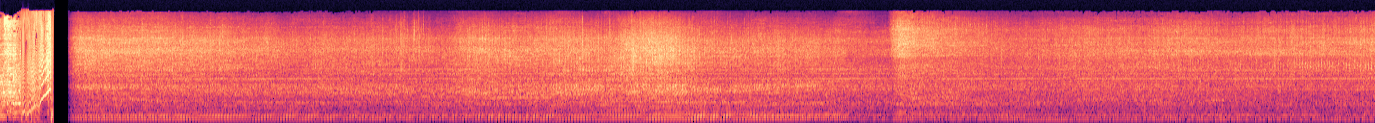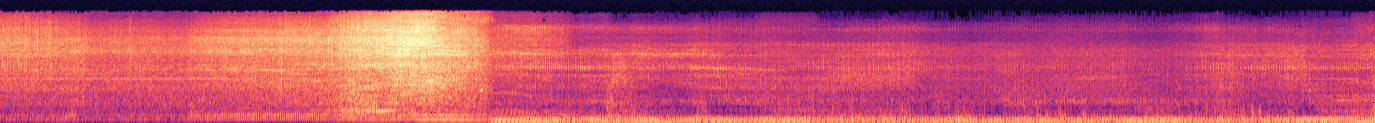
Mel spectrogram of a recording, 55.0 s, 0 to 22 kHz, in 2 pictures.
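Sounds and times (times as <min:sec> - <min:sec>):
motorcycle engine running: 0:36.9 - 0:55.0.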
